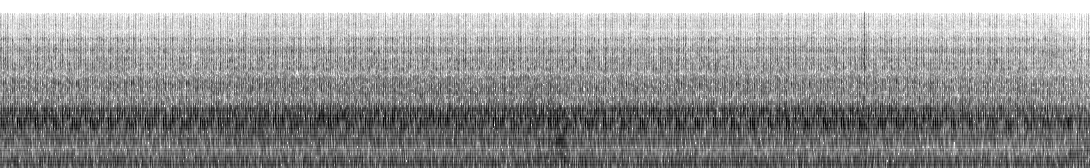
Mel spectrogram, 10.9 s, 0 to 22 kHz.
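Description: Ford 6.0 Power Stroke V8 turbo diesel idling steadily, with an even, fast diesel clatter, heard up close in the open engine bay.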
